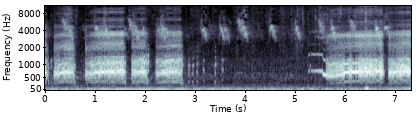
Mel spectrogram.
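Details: Chicken uttering loud, drawn-out, harsh calls in long bursts, separated by a quieter stretch with soft clucks and faint background chirping.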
